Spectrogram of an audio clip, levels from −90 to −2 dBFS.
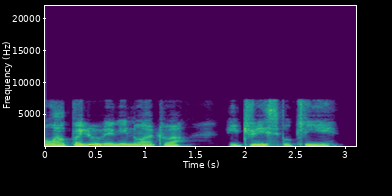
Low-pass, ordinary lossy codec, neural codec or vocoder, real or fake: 7.2 kHz; none; codec, 24 kHz, 1 kbps, SNAC; fake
